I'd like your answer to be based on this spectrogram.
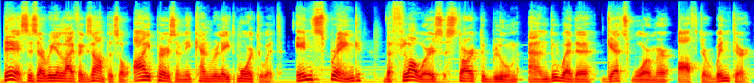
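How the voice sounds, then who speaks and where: Animated male English teacher over music. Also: fairly low pitch, moderate pace, few pauses. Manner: rhetorical questions with frequent "right?" tags. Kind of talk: instructional lesson to camera, conversational.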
